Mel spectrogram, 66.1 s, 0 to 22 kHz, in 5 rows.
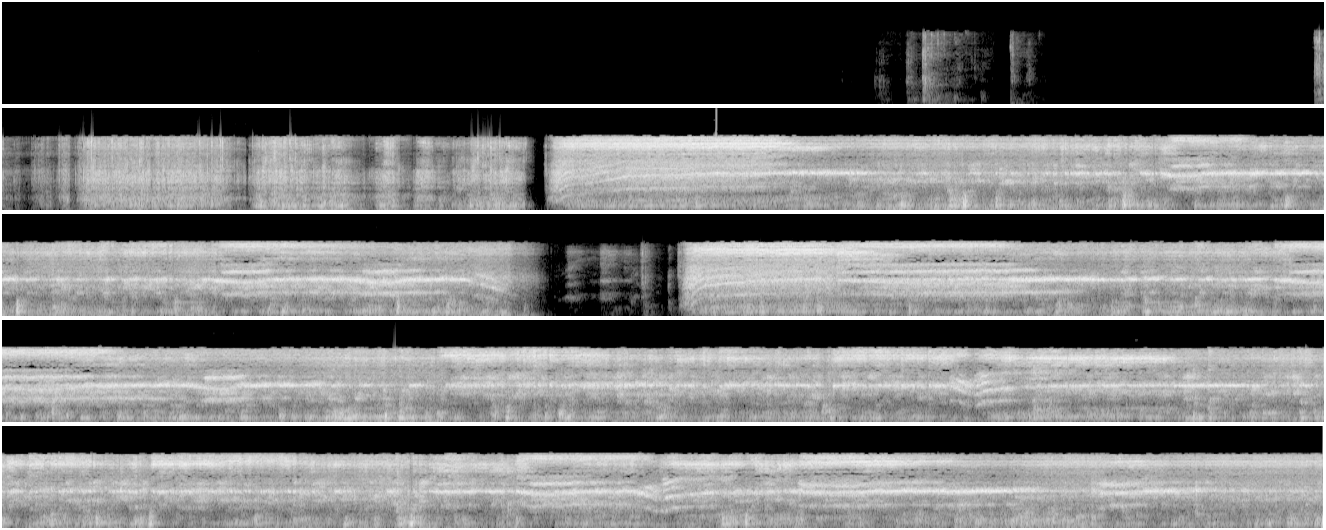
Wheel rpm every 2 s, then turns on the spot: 0, 0, 0, 0, 0, 0, 0, 20, 20, 80, 230, 230, 230, 230, 230, 150, 30, 210, 220, 230, 220, 230, 230, 230, 210, 220, 230, 230, 230, 210, 210, 230, 230.
14-18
